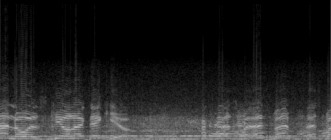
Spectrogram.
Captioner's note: man laughing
